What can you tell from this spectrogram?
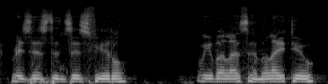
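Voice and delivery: storyteller imitating the Borg, mock robotic. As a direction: do a playful Star Trek Borg line. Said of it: "so you know about the Borg".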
